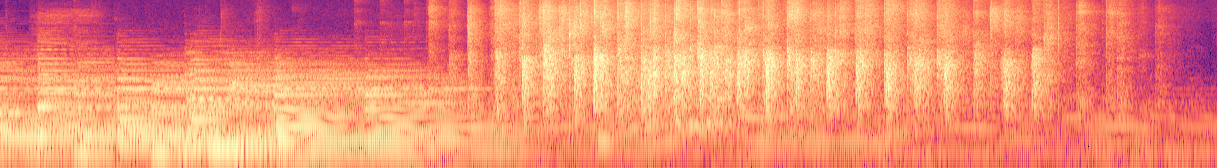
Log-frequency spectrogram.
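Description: A piano accompaniment closes a song with held, ringing chords. From about four and a half seconds in, a small group of people claps rapidly over it, and the clapping fades away near the end.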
